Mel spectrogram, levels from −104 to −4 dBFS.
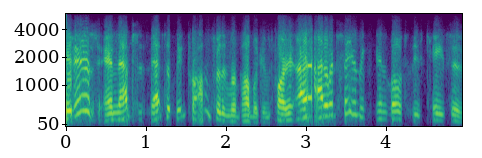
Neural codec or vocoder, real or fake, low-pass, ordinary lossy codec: none; real; 5.4 kHz; Opus, 16 kbps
